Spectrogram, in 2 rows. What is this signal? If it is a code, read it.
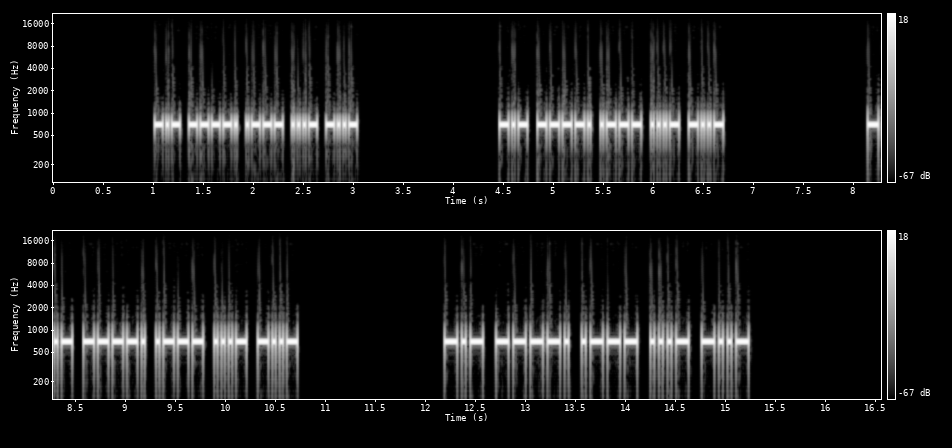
Morse code, heard as a keyed tone, about 35 wpm, 700 Hz. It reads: K9JVX K9JVX K9JVX K9JVX
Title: Speed Racing - USA 1x3 Call Signs 28wpm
